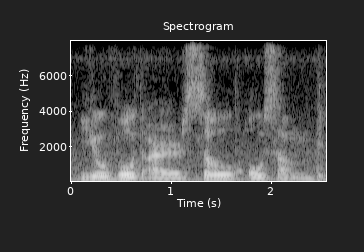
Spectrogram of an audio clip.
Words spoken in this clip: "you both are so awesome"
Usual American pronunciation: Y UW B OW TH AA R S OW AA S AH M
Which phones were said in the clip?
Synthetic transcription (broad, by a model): Y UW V OW T AA R S OW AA S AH M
